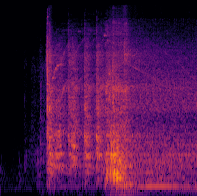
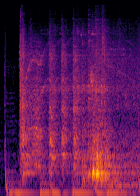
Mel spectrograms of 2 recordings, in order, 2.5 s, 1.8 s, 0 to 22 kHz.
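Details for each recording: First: Nissan X-Trail T31 with cylinder 3 misfire (P0303) from a coil arcing high voltage to the head, after insulating the coil with tape: quick crank and catch, short flare, then quiet even idle with no stumble; misfire gone. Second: Nissan X-Trail T31, manual, code P0303, spark plugs already replaced: with the cylinder 3 ignition coil disconnected, the lumpy, stumbling idle sounds about the same. This shows cylinder 3 is already dead, with a failed coil suspected.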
